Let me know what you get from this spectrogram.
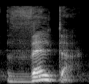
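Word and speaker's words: δέλτα: But if you see the letter delta, it's pronounced the, as in there and then.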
